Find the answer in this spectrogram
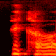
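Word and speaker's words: pica: Um some people do pronounce it pika I think but pah is p i c a.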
